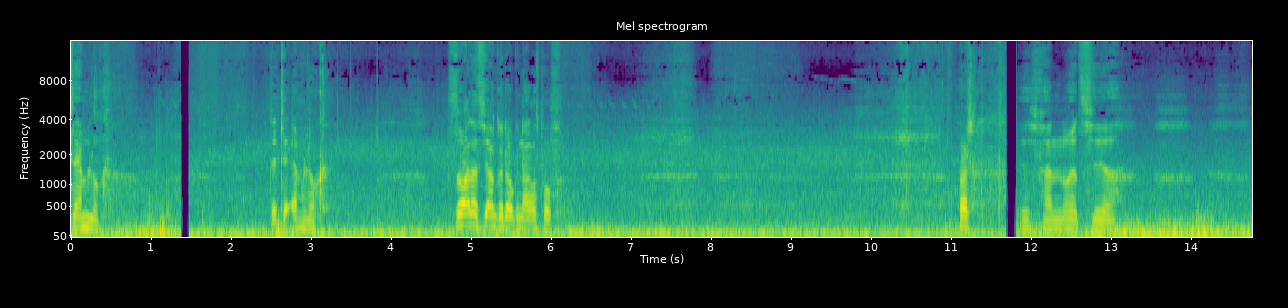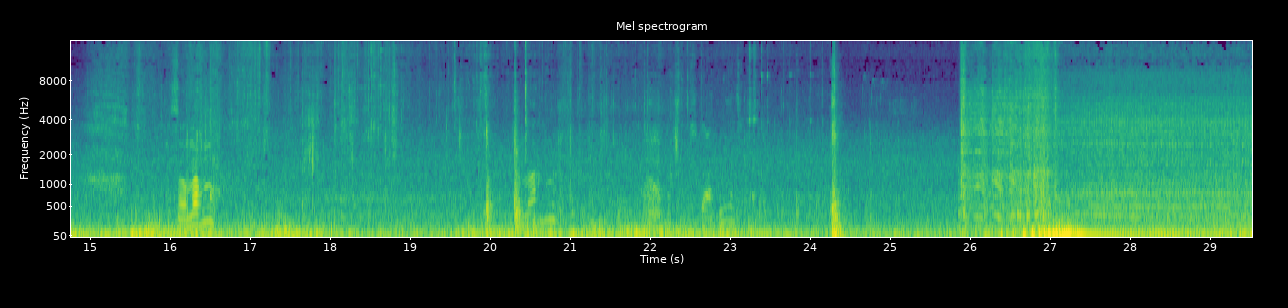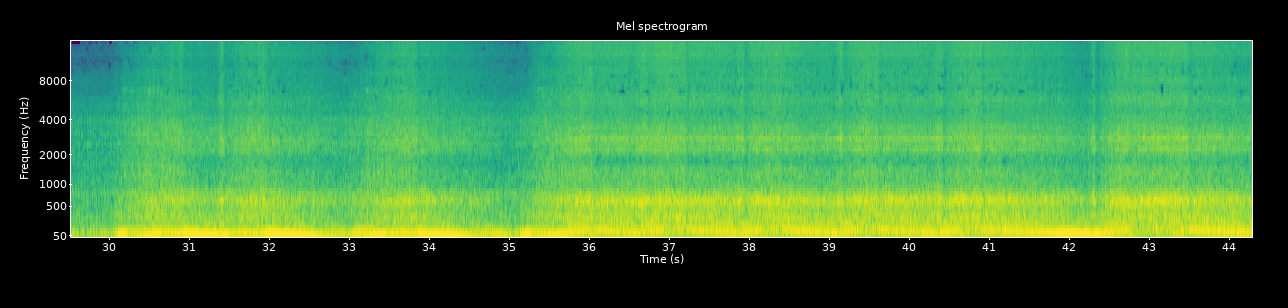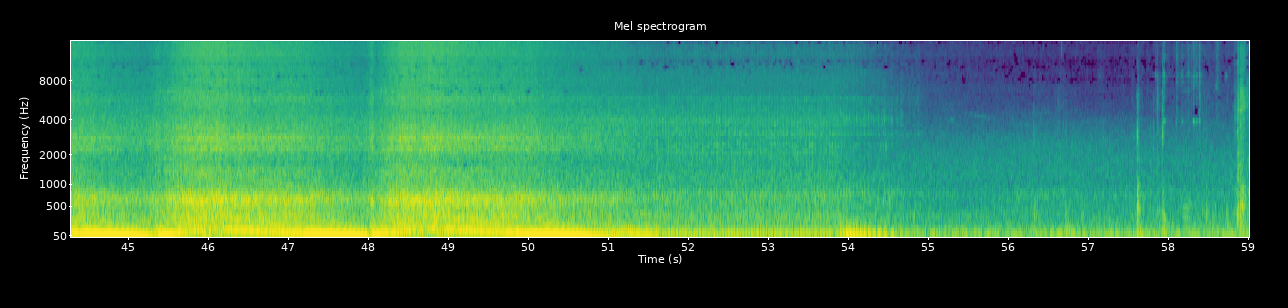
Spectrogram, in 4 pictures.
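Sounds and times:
diesel engine revving and idling: 25.9 - 55.0.

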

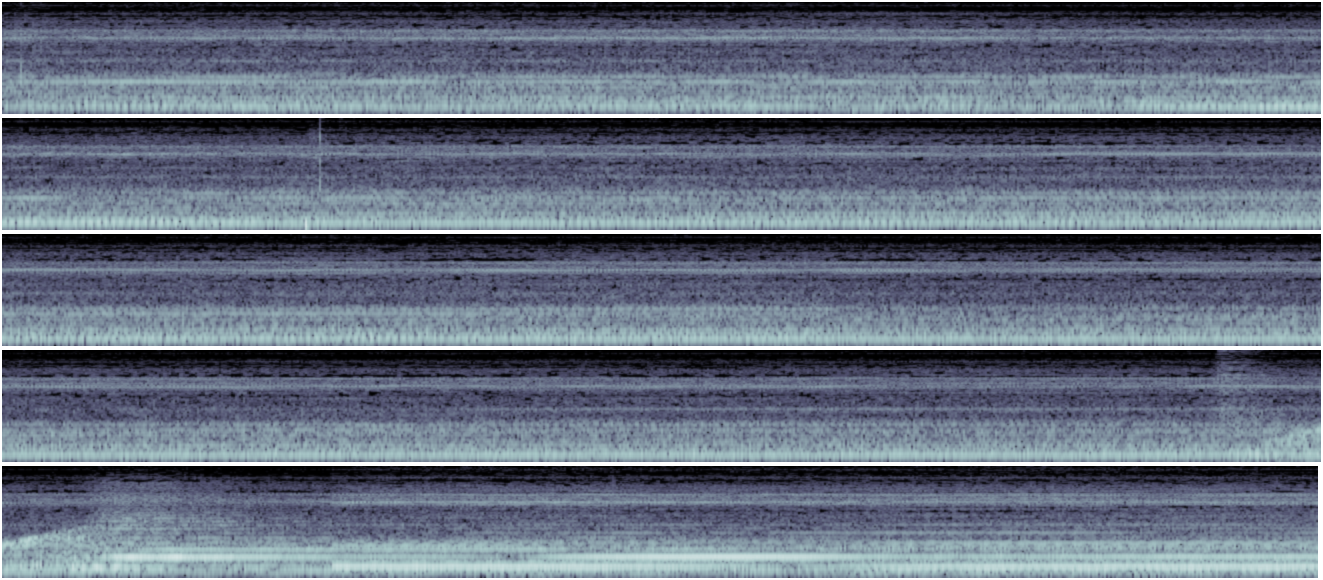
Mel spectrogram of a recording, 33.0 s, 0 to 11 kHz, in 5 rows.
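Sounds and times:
water pumps humming: 20.7 - 32.9
thin high whine: 25.6 - 32.9.

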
